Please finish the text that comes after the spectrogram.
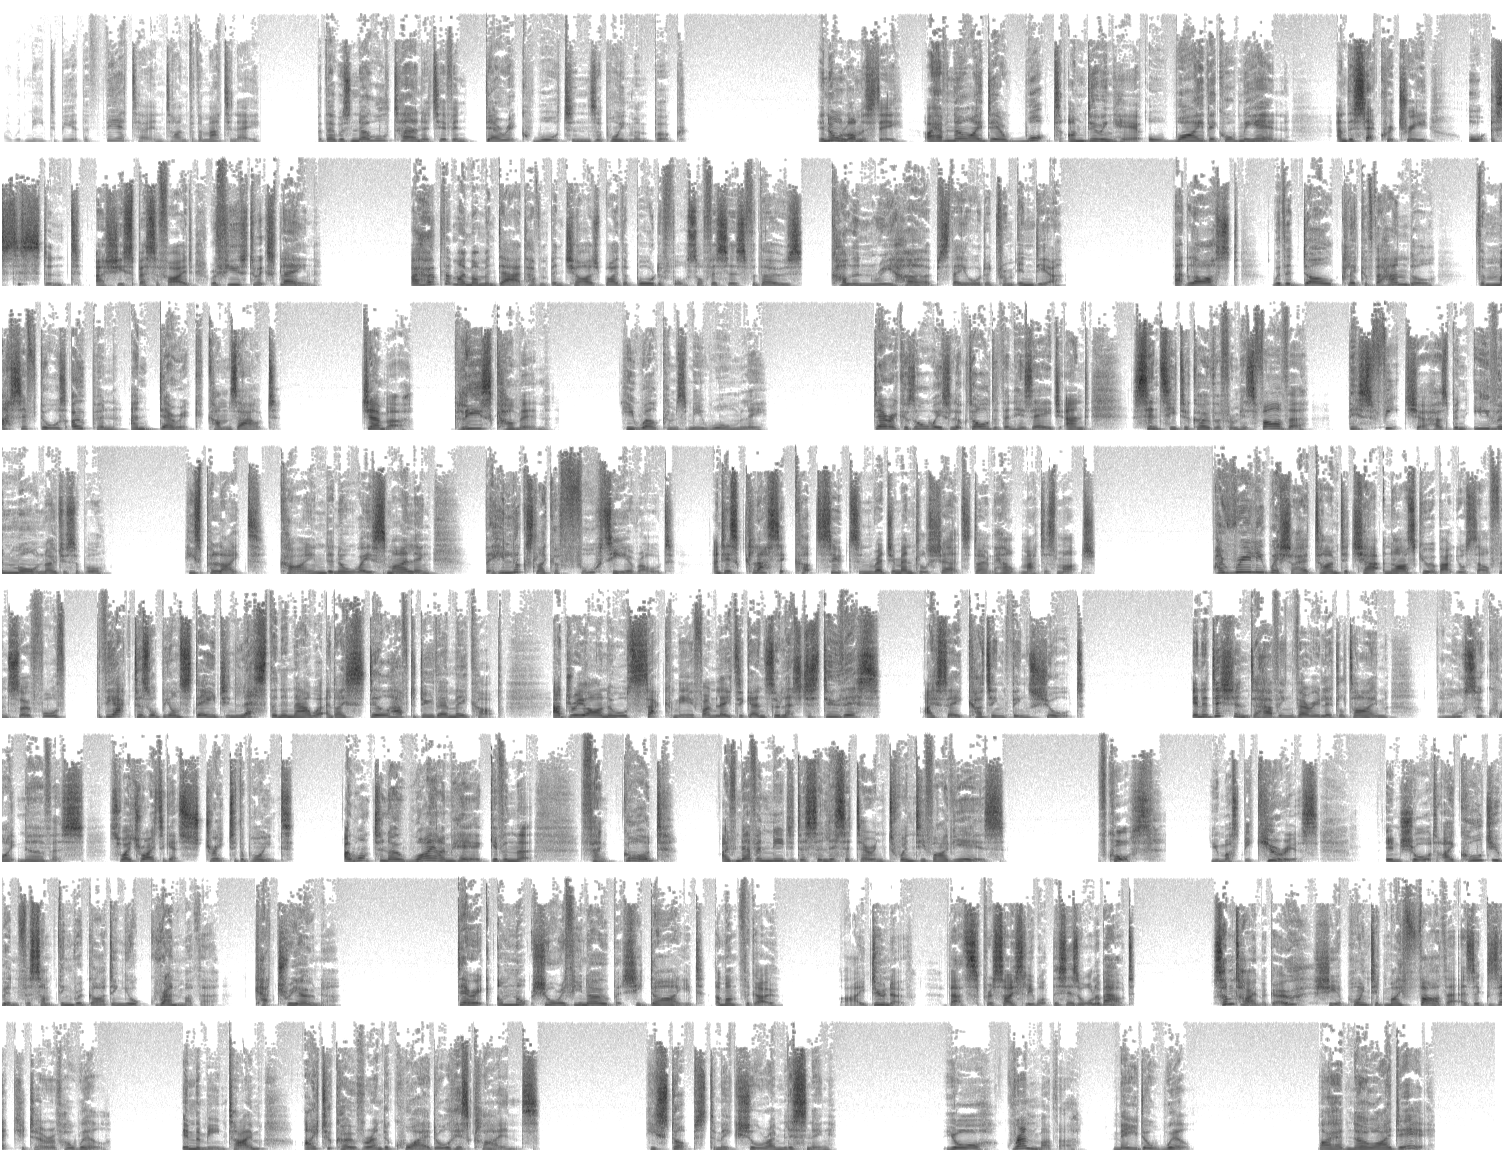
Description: Audio knihaHow (Not) to Marry a Duke (EN)
Ukázka z knihy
